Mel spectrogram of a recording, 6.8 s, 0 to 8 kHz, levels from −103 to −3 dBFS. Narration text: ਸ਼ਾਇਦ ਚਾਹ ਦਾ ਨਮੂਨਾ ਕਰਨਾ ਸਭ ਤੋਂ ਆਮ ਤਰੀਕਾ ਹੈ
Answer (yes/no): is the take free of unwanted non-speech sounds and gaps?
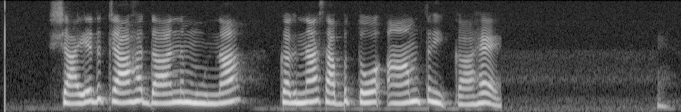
yes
